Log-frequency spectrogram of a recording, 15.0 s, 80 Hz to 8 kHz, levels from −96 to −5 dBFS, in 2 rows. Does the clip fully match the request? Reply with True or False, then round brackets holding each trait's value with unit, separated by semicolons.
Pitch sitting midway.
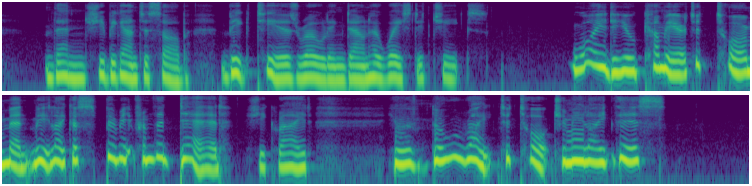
False (210 Hz)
